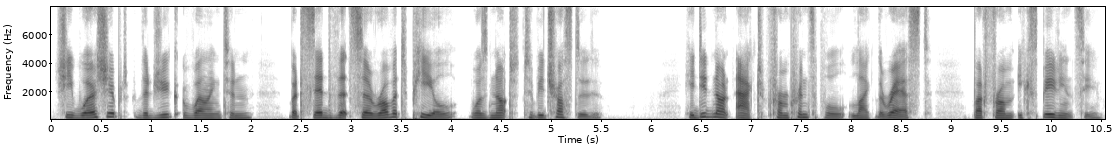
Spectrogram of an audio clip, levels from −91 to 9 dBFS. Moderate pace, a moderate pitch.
Yes: average, 165 wpm; medium, 170 Hz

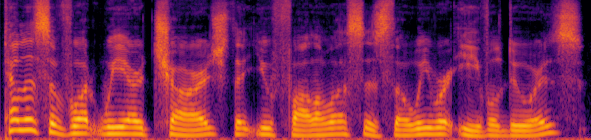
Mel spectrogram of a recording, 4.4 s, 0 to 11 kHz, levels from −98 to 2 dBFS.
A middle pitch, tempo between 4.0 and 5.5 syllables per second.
Yes: medium, 145 Hz; 5.0 syllables/s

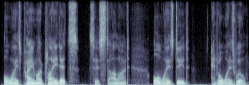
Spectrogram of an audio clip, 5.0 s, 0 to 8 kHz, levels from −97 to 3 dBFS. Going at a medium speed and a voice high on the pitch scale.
No: average, 145 wpm; low, 100 Hz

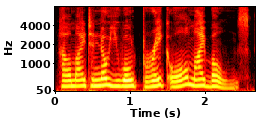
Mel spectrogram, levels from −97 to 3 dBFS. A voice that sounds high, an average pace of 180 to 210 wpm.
No: high, 200 Hz; fast, 245 wpm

